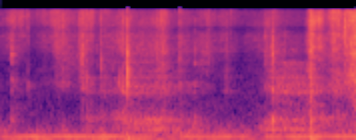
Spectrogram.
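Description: Faint rustling and a few soft clicks of playing cards being thumbed through a deck, over a low steady hum.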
